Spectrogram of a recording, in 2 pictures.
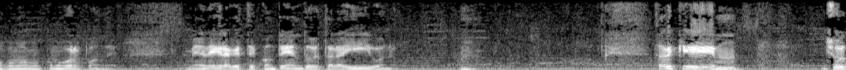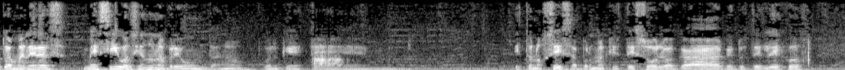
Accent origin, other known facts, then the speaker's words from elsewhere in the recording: Uruguay; nosotros como somos uruguayos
